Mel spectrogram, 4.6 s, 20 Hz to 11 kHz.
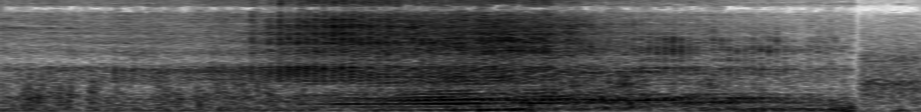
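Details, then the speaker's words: Built Blobeye Subaru WRX, EJ20 bored to 93 mm with a Blouch 1.5XTR turbo, Tomei UEL headers, catless downpipe and a speed density tune, running 27 psi on 92 octane: the engine note climbs smoothly as it pulls away, with no knocks or rattles. "Usually when people drive off, I give it a good listen. Just in general, make sure everything sounds right."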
